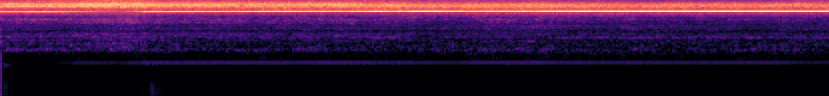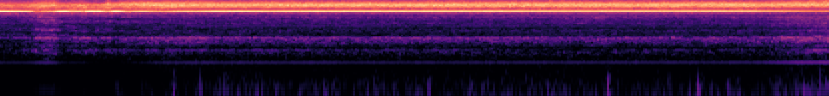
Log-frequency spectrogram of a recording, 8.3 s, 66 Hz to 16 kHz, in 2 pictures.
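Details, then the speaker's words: Dremel 3000, five days old, at maximum speed: a steady, piercing high whistle over the motor whir that was absent in the first two days. The shaft also rotated jerkily with runout; a bearing is the likely cause. "тоже уже был слышен такой пронзительный свист которого изначально не было изначально это в первые два дня после покупки вот максимальный оборот"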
